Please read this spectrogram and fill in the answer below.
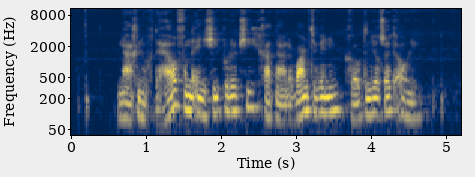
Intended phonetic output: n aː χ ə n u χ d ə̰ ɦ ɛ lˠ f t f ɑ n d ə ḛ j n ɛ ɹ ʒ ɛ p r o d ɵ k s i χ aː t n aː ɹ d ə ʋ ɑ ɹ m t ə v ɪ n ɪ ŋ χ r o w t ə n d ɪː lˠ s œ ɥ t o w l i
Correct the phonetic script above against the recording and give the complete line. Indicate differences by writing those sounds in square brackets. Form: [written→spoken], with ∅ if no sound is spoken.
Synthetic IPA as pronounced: n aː χ ə n u χ d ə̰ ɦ ɛ lˠ f t f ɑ n d ə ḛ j n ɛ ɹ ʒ [ɛ→i] p r o d ɵ k s i χ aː t n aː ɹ d ə ʋ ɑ ɹ m t ə [v→ʋ] ɪ n ɪ ŋ χ r o w t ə n d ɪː lˠ s œ ɥ t o w l i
